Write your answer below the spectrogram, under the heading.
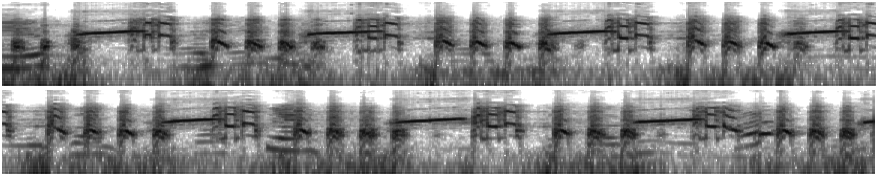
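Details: Grey francolin, locally teetar, in full voice: a rising whistle, then a chatter of rasping notes, the phrase repeated about eight times at a brisk, regular rhythm.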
